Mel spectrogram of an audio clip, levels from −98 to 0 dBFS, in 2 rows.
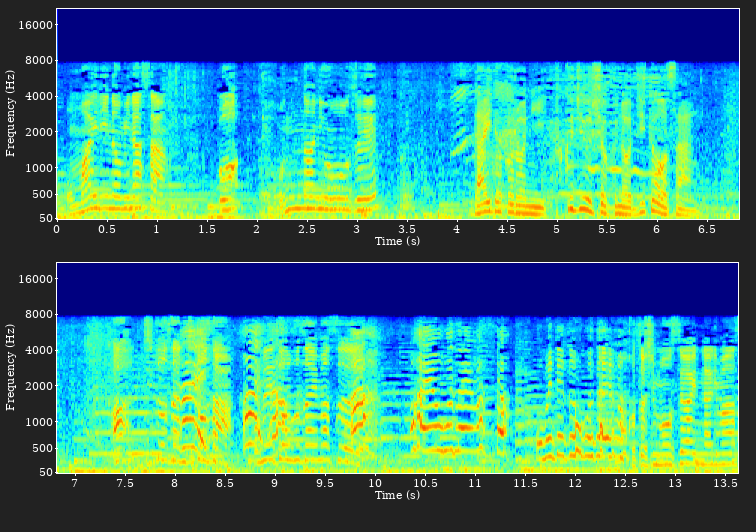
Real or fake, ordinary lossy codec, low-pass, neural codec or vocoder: real; none; none; none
